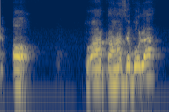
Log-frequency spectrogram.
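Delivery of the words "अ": a plain open "अ" from the throat; throat vowel a. Shown as a demonstration. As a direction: sound "अ" straight from the throat, mouth open. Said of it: "जैसे अ बोलना है आपने".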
